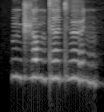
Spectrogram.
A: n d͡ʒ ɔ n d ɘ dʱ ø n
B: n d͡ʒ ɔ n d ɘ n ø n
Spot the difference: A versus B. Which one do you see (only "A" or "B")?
A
